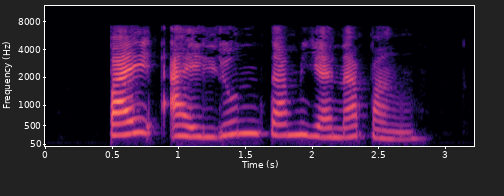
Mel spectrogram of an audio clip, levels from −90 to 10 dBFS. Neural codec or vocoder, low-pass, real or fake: none; 7.2 kHz; real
